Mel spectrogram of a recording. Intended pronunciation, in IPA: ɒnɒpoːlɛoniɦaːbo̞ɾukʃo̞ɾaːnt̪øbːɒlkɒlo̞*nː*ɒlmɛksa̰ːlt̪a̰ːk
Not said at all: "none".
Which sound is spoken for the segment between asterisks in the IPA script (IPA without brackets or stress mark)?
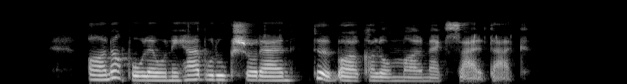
mː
